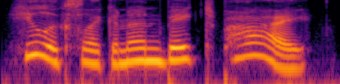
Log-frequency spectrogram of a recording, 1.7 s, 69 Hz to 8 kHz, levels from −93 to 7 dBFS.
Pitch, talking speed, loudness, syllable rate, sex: 260 Hz, 210 wpm, -16 LUFS, 5.4 syllables/s, female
